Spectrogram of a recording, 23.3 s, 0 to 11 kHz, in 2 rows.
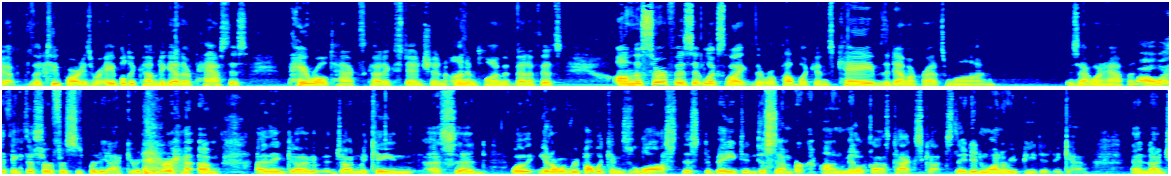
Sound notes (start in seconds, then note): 13.0 laughter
